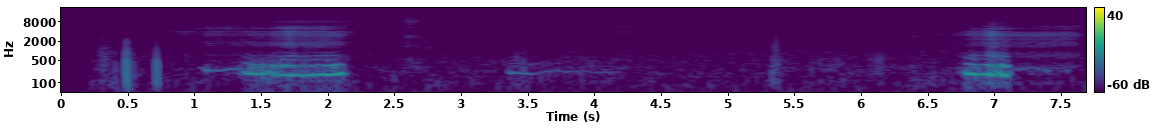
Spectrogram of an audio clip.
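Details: A sleeping Beagle snoring and snorting while hugging its owner; snoring.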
